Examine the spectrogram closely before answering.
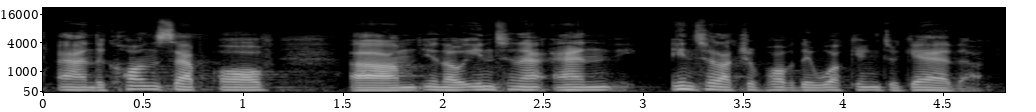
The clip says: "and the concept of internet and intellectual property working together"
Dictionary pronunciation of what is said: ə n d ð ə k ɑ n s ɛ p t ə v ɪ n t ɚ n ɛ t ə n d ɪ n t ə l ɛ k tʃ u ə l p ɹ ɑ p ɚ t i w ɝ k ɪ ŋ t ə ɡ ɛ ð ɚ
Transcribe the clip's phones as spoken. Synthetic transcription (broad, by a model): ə n ð ə k ɑ n s ɛ p t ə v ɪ n t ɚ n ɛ t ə n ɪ n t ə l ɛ k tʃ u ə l p ɑ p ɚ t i w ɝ k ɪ ŋ t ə ɡ ɛ ð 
